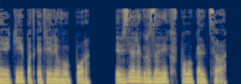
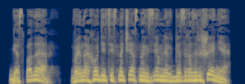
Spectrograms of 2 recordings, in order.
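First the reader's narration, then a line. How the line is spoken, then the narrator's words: Loud, older man. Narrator (Russian): громко произнес старший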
